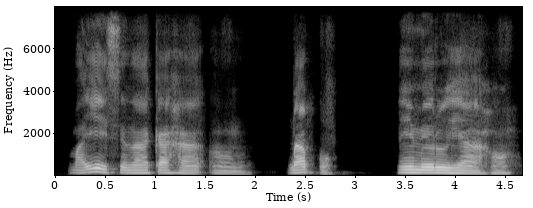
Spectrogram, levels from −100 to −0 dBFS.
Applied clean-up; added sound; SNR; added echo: neural mask model Resemble Enhance denoiser.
